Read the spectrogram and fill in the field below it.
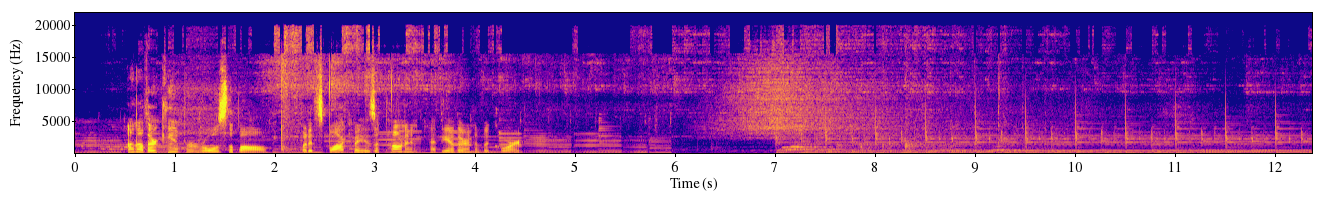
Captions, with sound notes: Another camper rolls the ball, but it's blocked by his opponent at the other end of the court. [Clapping]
